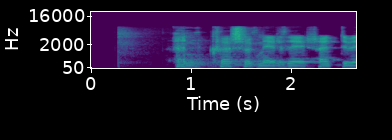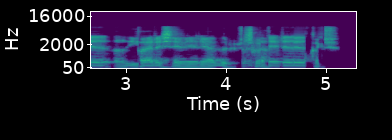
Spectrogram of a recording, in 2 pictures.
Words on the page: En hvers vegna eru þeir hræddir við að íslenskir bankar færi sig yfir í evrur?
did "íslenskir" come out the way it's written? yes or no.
no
